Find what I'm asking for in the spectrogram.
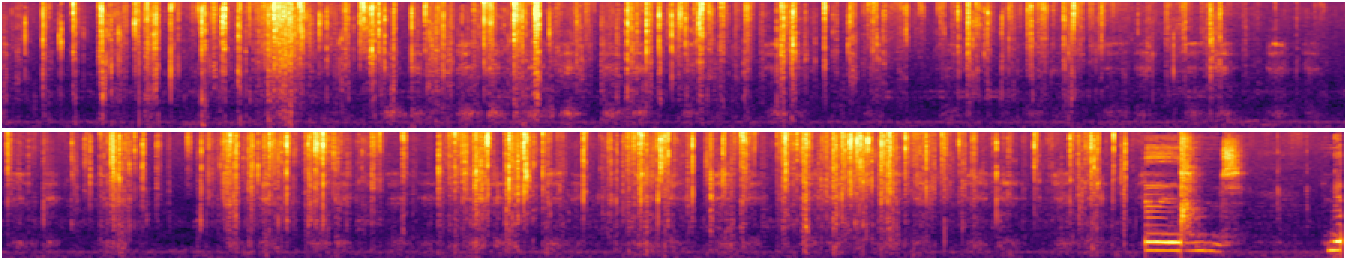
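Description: Wax paper crinkles and crackles in a steady stream as homemade Halloween window clings are peeled off it, close and moderately loud, with a louder rustle near the end.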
